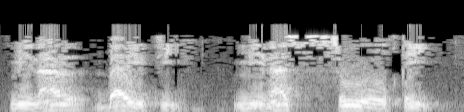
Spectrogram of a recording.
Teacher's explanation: Kalau min ini kalau mau disambung, maka sambungkan dengan suara fathah.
